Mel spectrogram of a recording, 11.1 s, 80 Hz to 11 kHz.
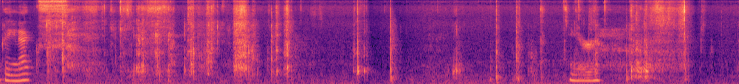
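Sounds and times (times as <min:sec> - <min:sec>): paper rustling: 0:01.5 - 0:04.5.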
